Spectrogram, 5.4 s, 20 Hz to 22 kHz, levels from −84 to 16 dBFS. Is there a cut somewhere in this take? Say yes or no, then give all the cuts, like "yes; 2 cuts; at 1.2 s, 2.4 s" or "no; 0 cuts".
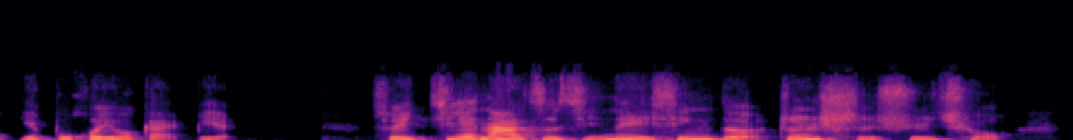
no; 0 cuts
